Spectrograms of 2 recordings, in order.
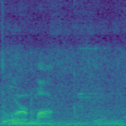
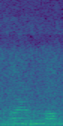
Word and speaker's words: Ormoc: And Ormoc. Ormoc. I know the name. That's yeah. Ormoc. That's part of summer. Made my decision so easy. Thank you, Tom. Yes, thank you very much. Ormoc and Tacloban.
